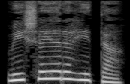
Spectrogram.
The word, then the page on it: ವಿಷಯರಹಿತ: viṣaya rahita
